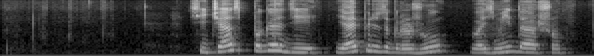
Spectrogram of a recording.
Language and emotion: Russian, neutral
